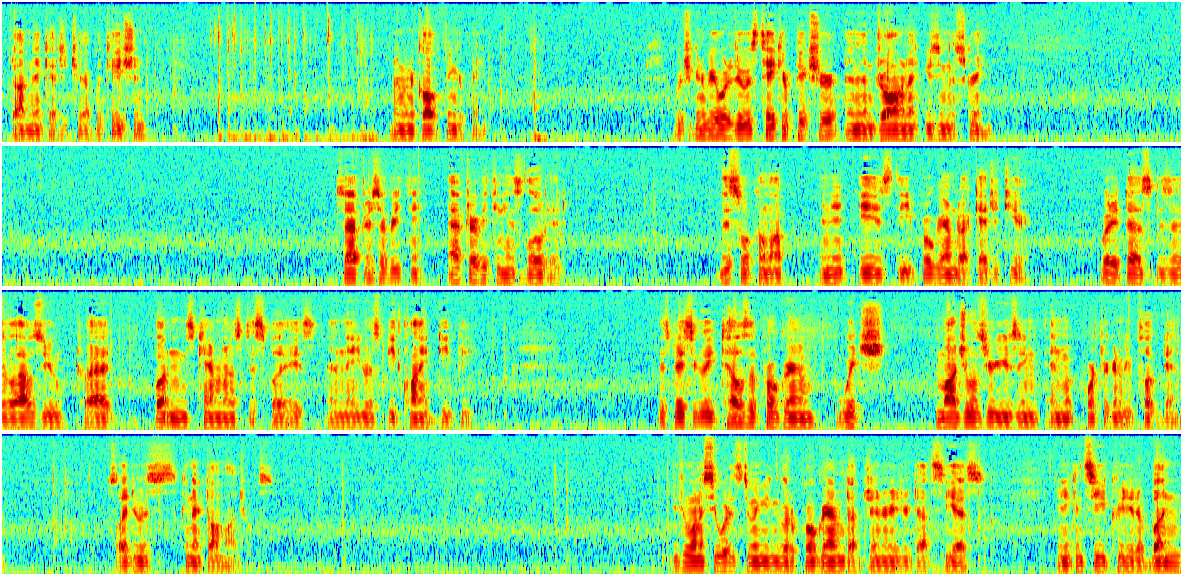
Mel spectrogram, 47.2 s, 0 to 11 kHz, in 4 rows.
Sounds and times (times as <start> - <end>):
Speech: 0.0 - 1.6, 3.9 - 5.0, 6.7 - 10.0, 15.2 - 17.5, 18.9 - 22.1, 22.8 - 28.4, 30.1 - 35.5, 36.4 - 38.2, 42.0 - 45.2, 45.9 - 47.1.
